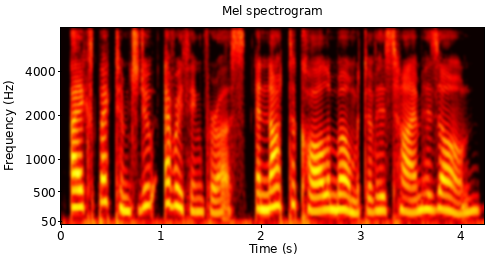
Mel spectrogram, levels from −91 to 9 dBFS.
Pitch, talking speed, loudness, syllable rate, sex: 225 Hz, 270 wpm, -19 LUFS, 6.2 syllables/s, female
